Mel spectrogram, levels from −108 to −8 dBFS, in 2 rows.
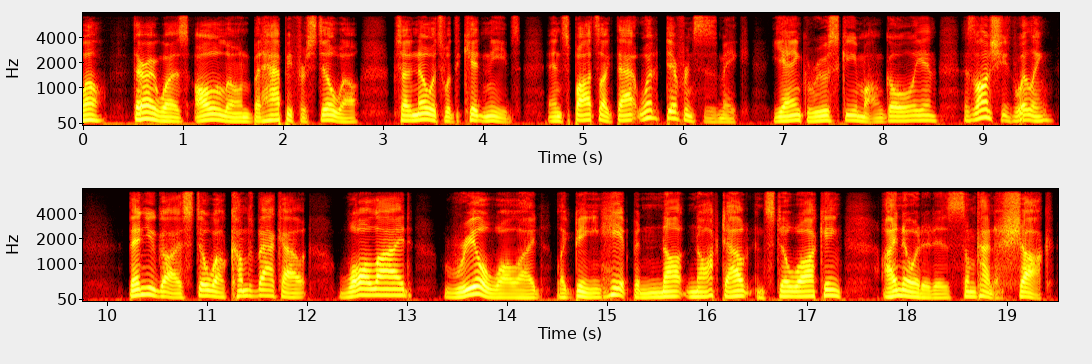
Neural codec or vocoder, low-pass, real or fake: codec, 16 kHz in and 24 kHz out, 0.4 kbps, LongCat-Audio-Codec, two codebook decoder; 7.2 kHz; fake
